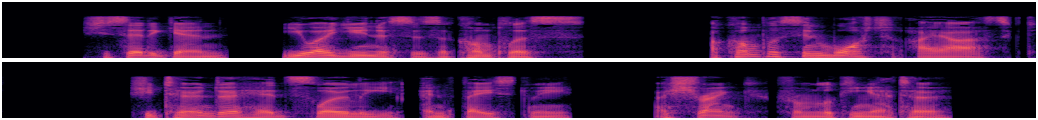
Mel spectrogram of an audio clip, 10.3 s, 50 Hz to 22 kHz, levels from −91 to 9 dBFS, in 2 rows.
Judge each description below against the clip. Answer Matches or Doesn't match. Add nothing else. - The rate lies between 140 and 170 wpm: Matches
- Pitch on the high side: Doesn't match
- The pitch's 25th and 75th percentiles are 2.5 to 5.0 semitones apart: Doesn't match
